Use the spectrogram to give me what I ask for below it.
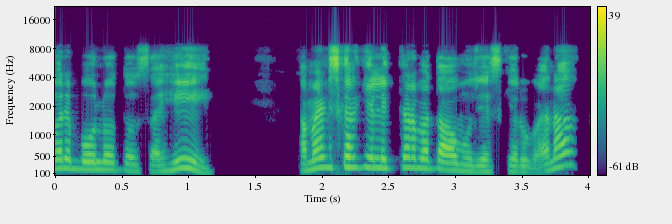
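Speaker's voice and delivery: normal talking voice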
